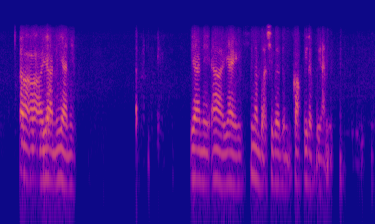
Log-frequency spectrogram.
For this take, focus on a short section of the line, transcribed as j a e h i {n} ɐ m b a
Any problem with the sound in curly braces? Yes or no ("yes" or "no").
no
